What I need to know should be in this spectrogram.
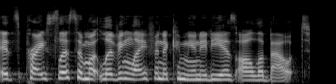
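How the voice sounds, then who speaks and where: Against a quiet background, the talking goes at a fairly quick pace. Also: woman. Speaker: campus administrator hosting ceremony. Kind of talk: ceremony speech. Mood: warm, grateful. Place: hall. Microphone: podium.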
